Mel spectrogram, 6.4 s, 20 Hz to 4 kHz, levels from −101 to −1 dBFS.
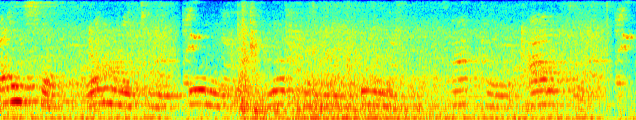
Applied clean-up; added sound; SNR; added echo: none; Sliding door; 3 dB; reverberation time 1.9 s.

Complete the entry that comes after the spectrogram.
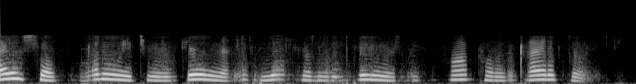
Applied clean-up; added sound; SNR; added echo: neural separator model SepFormer WHAMR!.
